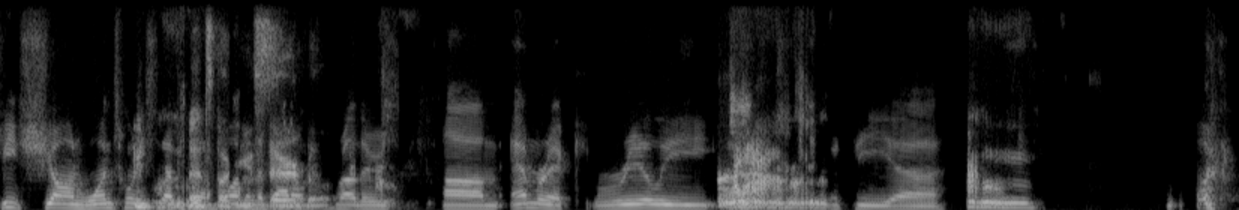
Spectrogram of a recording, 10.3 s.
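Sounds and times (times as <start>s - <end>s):
speech: 0.0s - 8.7s, 9.7s - 10.3s
agitated dog growling: 6.0s - 7.0s.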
